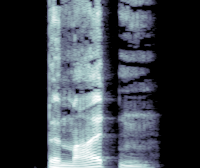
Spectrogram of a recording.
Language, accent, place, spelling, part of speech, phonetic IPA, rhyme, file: German, Germany, Berlin, bemalten, adjective / verb, [bəˈmaːltn̩], -aːltn̩, De-bemalten.ogg
- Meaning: inflection of bemalen: 1. first/third-person plural preterite 2. first/third-person plural subjunctive II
